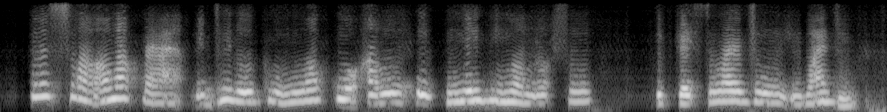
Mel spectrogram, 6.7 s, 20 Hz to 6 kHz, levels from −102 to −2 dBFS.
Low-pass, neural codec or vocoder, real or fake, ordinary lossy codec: 5.4 kHz; codec, 16 kHz, 0.5 kbps, FreqCodec, smaller model; fake; none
